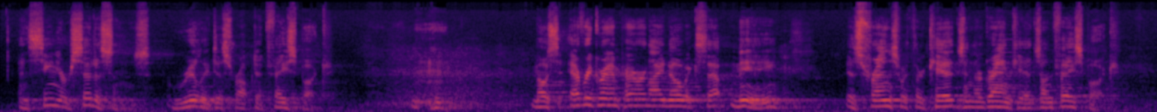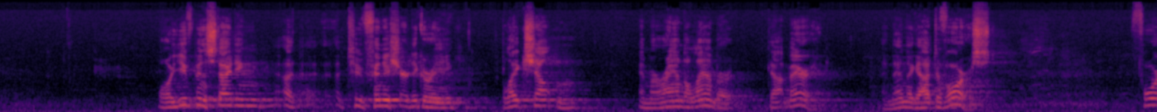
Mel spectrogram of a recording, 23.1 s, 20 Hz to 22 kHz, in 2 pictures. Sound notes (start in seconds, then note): 3.7 laughter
